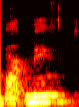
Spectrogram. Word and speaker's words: Martigny: This is called Martining, and that's spelled Martigny.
